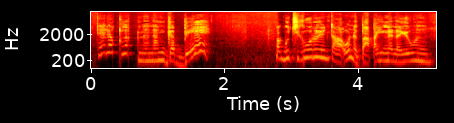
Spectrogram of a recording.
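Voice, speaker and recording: A woman's voice: medium pitch, big pitch swings, normal speed. A woman playing a bossy, protective, skeptical older sister in a Filipino radio drama. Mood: reassuring, exasperated.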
